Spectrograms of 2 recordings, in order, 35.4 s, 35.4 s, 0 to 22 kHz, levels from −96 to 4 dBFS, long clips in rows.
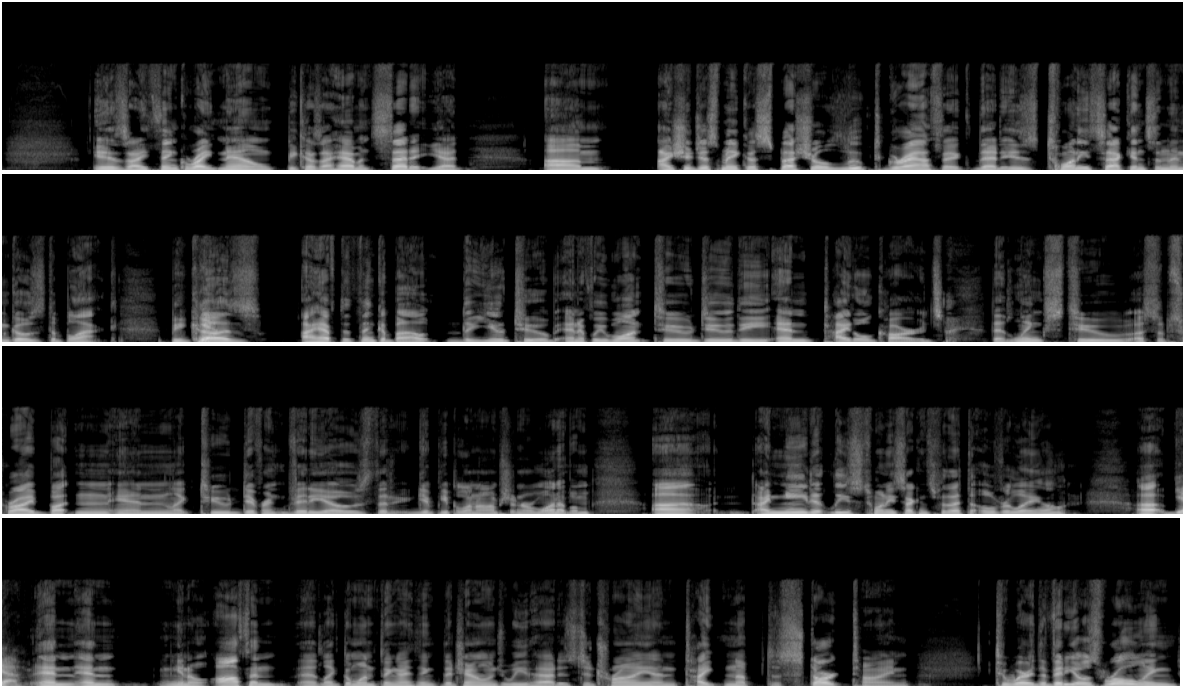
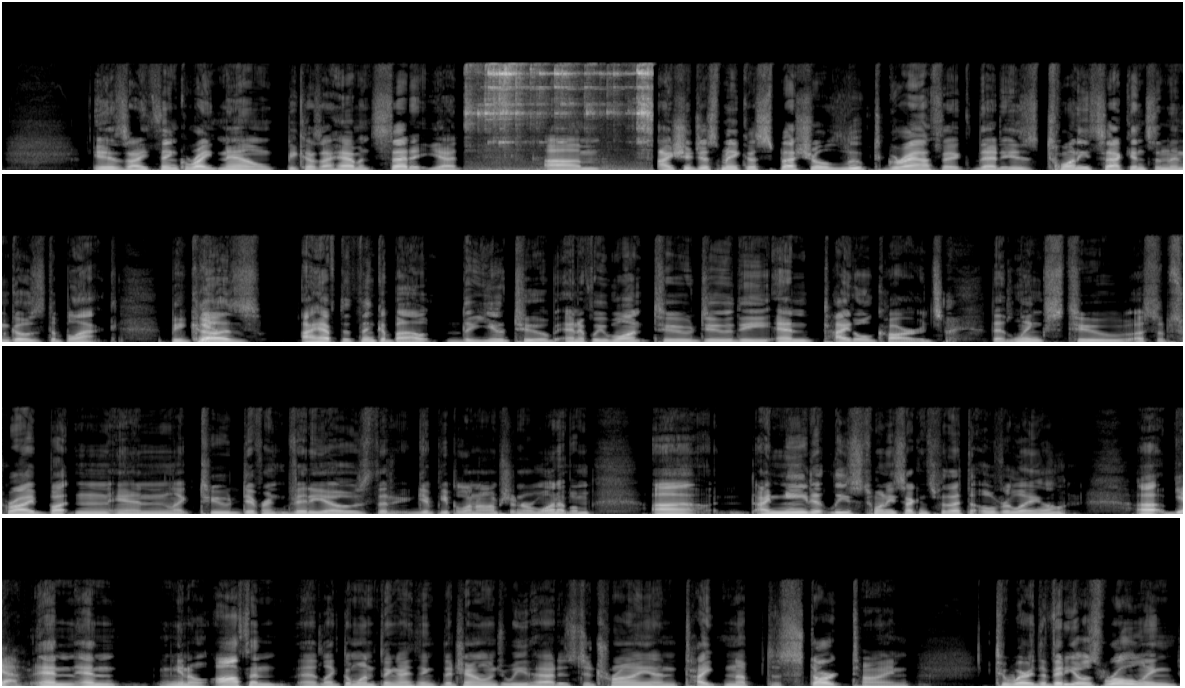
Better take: first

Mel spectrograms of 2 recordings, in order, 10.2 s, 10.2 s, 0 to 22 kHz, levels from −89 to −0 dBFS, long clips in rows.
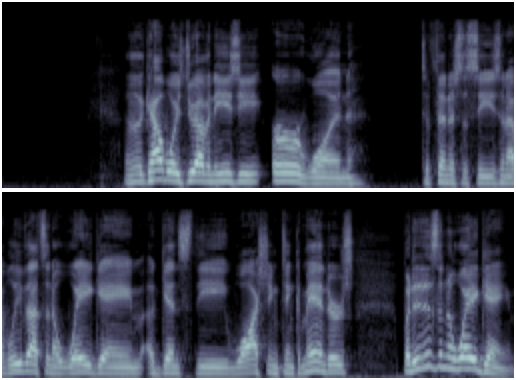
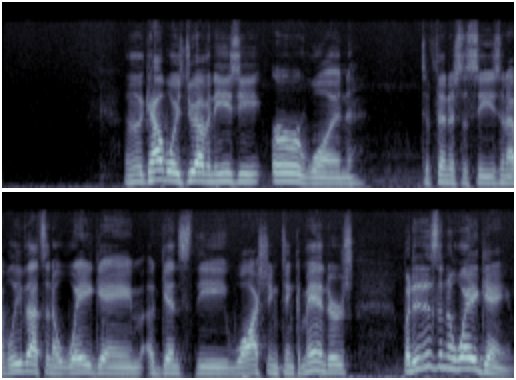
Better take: first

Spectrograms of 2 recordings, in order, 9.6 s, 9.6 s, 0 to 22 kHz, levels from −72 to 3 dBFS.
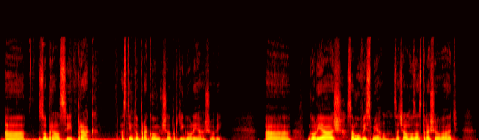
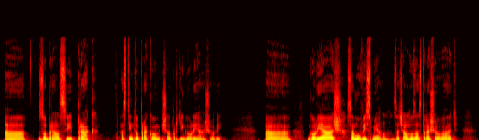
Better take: second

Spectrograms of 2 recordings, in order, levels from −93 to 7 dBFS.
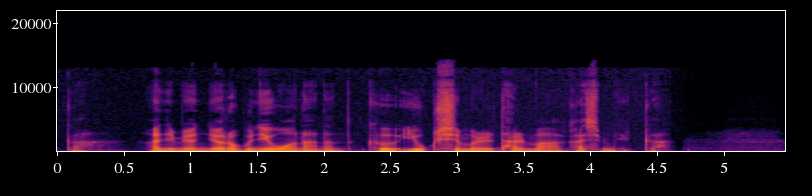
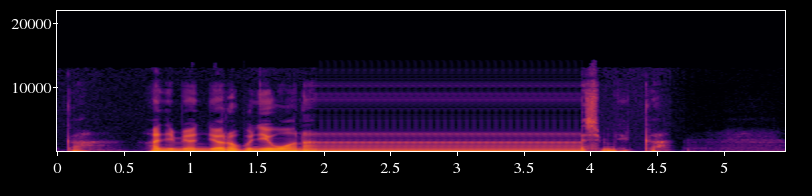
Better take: first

